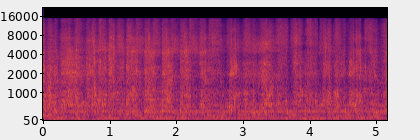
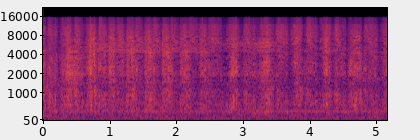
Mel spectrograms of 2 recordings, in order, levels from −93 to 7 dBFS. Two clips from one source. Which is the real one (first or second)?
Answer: second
